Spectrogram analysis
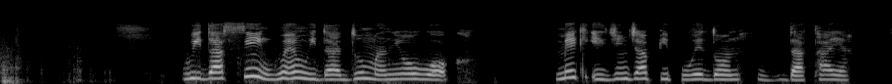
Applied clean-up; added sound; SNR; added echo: neural mask model RNNoise.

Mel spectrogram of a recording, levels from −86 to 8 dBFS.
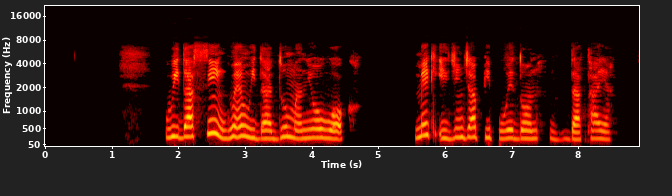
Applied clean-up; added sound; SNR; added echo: none; none; none; none.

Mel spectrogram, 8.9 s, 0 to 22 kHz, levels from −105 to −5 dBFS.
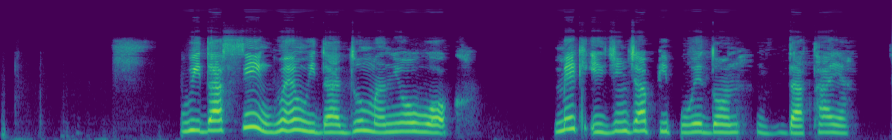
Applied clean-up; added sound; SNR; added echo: neural mask model DeepFilterNet 3.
